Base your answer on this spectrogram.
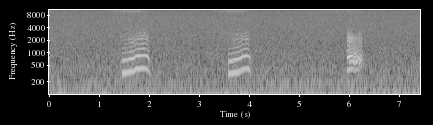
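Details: On its first night, a Scottish Fold kitten cries in its sleep for its mother, giving three brief wavering whines roughly two seconds apart against a soft low hum.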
